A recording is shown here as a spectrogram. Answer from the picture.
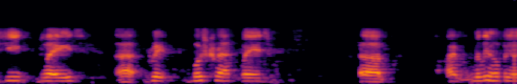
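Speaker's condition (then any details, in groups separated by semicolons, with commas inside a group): Cerebral palsy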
